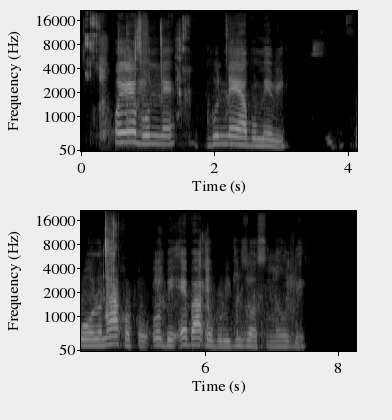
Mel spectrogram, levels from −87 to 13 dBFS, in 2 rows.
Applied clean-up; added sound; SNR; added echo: neural mask model Resemble Enhance denoiser.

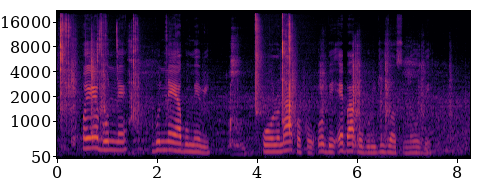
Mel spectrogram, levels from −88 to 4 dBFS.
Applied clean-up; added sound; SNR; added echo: none; Chewing, mastication; -1 dB; none.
